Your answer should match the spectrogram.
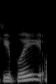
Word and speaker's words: Ghibli: Is it Ghibli? Oh my gosh, I'm going to get the name wrong. – Yeah, Ghibli.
